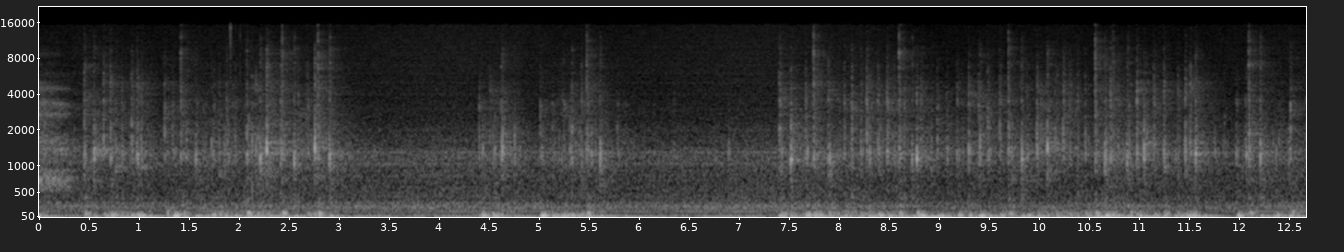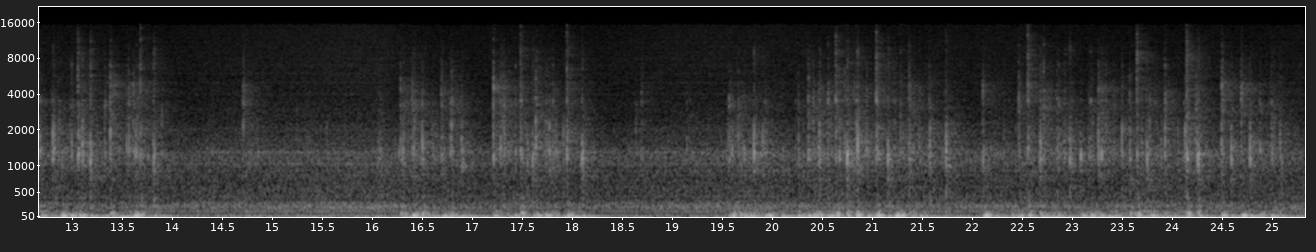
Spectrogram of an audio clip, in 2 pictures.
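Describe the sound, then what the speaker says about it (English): Someone types steadily on a computer keyboard at close range, bursts of rapid key clicks separated by brief pauses, with no talking. "I'm just typing something, so nothing special."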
